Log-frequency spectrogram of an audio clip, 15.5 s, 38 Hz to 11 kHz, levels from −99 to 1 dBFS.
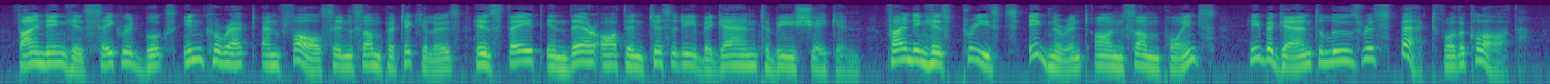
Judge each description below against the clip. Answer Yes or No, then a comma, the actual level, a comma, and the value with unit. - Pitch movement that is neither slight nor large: No, wide, 5.7 semitones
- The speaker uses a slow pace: Yes, slow, 130 wpm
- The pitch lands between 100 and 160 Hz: Yes, medium, 140 Hz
